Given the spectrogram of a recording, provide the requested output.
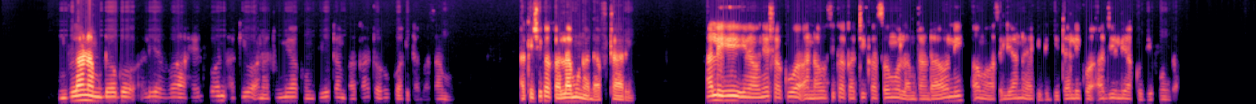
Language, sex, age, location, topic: Swahili, male, 25-35, Nairobi, education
